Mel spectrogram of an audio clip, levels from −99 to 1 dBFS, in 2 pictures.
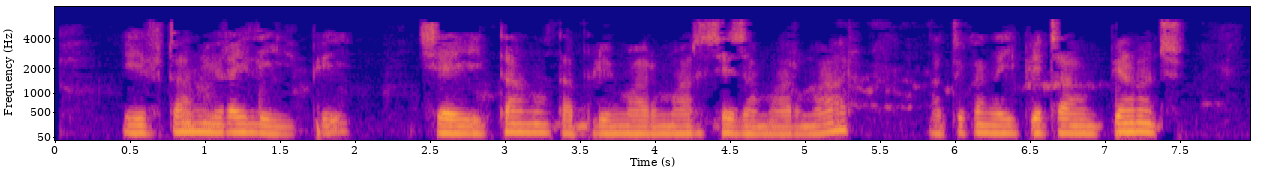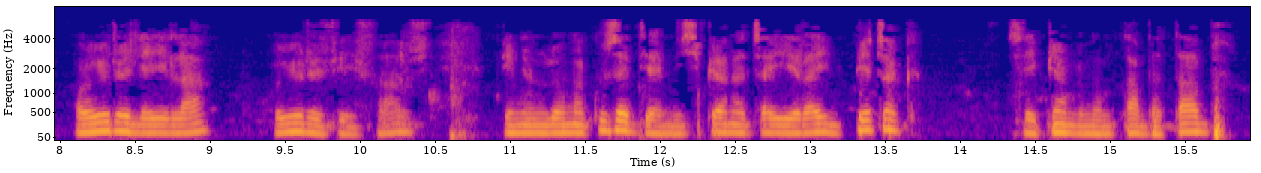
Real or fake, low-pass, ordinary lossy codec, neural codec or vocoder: fake; 7.2 kHz; MP3, 24 kbps; codec, 24 kHz, 6 kbps, HILCodec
